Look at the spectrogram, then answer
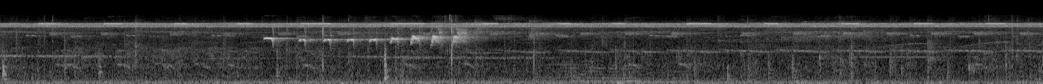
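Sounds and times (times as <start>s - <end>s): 
insect drone: 0.0s - 10.4s
bird high whistle: 2.7s - 4.8s.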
